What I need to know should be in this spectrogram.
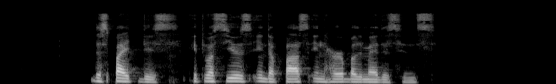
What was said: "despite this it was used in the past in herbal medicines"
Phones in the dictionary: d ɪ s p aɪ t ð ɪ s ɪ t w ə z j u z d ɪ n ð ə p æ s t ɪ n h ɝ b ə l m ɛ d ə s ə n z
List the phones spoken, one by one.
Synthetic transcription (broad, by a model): d ɪ s p aɪ t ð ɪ s ɪ t w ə s j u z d ɪ n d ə p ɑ s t ɪ n h ɝ b ə l m ɛ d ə s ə n s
